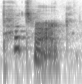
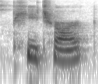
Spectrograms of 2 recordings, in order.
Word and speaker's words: Petrarch: And it's for that reason, too, that Petrarch, sometimes you'll hear his name pronounced as Petrarch. It's kind of tomato, but I say Petrarch.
